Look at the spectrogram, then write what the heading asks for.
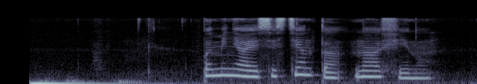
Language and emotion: Russian, neutral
